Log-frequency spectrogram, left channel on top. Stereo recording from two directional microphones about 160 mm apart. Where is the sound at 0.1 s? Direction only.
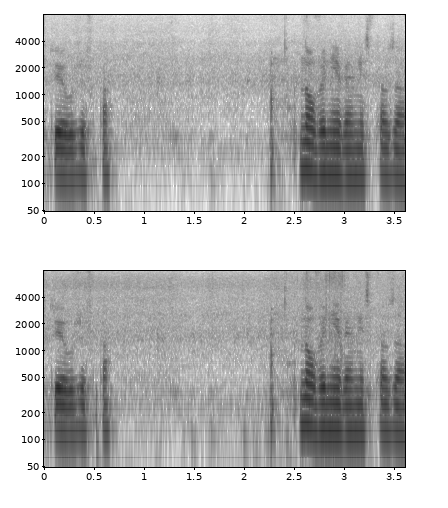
5° left (ahead or behind).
